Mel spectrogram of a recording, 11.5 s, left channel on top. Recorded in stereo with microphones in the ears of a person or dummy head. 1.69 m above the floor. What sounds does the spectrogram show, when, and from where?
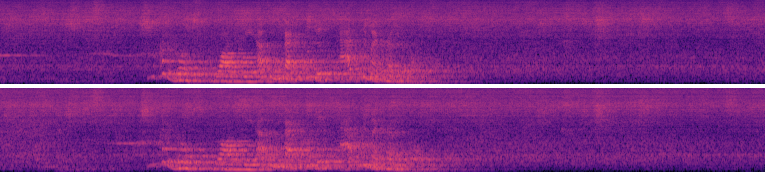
0.0 s running water: 15° right (ahead or behind), 1.5 m
2.2 s a woman speaking: 15° left (ahead or behind), 1.0 m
